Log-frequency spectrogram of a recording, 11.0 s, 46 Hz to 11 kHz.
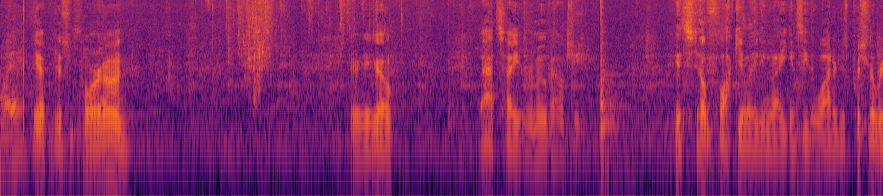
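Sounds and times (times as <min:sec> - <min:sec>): water splashing on concrete: 0:02.8 - 0:03.6.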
